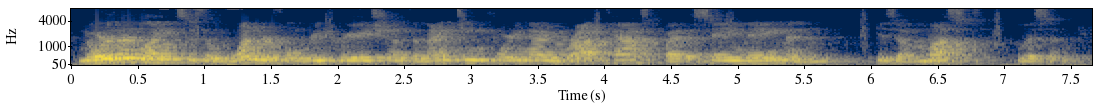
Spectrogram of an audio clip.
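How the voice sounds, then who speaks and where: A man's voice: on the high side, fairly even intonation, normal speed, dark tone, close to an everyday voice. A man playing a mysterious late-night radio show host, speaking in a grandiose, formal way straight to the listeners. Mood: showmanlike. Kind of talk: theatrical radio show sign-off. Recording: echoey, distant, faint music behind.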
